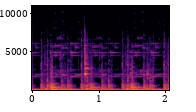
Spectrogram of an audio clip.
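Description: Roland SPD-20 electronic percussion pad played fast with drumsticks: a quick, even run of sampled percussion hits, about six or seven a second, over a sustained low bass tone.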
